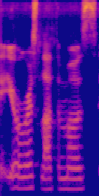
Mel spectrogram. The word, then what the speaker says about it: Yorgos Lanthimos: Can I tell you, explaining Yorgos Lanthimos, is that how you say his name? – Yeah.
